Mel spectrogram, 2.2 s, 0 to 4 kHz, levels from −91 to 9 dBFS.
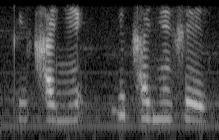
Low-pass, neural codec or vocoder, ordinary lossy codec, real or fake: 3.6 kHz; none; none; real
